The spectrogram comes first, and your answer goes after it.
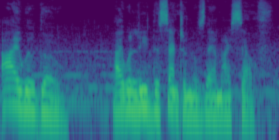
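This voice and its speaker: Proud elf priestess general, formal n assertive, game cutscene, loud music under it. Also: female voice, sits low, moderate pace. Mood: resolute. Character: proud resolute elven high priestess and army commander. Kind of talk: dramatic video game cutscene acting.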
